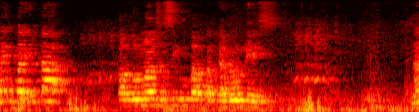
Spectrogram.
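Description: A man's voice speaking in a raised, high-pitched, drawn-out way, in several phrases with short breaks between them.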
